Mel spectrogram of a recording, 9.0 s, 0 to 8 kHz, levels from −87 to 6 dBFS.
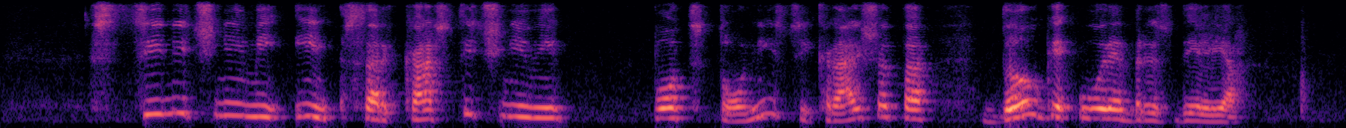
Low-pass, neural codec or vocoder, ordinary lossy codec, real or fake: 7.2 kHz; none; Opus, 16 kbps; real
